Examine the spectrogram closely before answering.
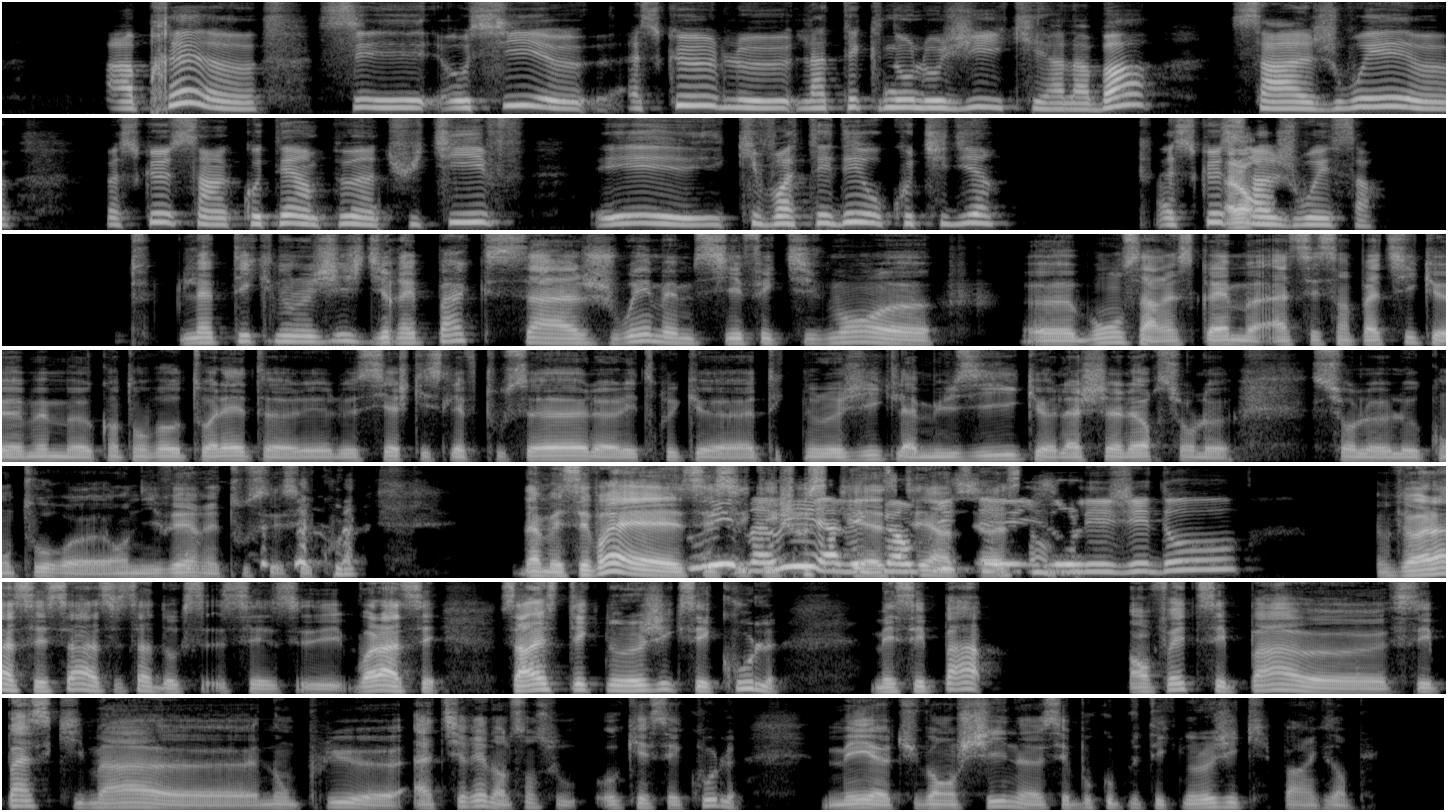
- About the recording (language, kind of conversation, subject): French, podcast, Parle-moi d’un voyage qui t’a vraiment marqué ?
- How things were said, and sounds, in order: other background noise; laugh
